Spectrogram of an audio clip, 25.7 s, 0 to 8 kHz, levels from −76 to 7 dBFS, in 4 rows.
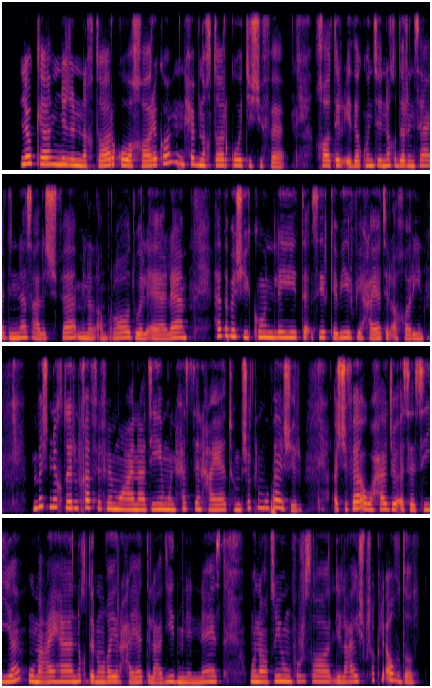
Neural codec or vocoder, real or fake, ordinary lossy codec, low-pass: none; real; none; 7.2 kHz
